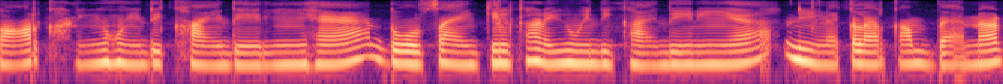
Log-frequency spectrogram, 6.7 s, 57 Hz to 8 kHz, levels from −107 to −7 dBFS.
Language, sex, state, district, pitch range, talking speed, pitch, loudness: Hindi, female, Bihar, Vaishali, 185-200 Hz, 180 wpm, 190 Hz, -20 LUFS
